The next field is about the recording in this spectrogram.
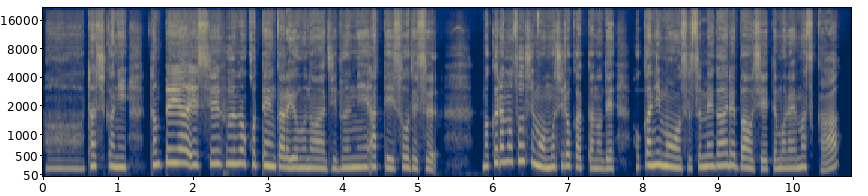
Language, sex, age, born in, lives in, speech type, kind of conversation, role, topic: Japanese, female, 40-44, Japan, Japan, read, expert-assistant, asker, 古典文学を楽しみながら読むコツってありますか？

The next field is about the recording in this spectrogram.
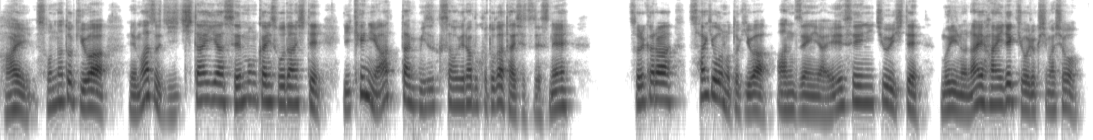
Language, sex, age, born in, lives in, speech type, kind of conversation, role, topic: Japanese, male, 55-59, Japan, Japan, read, expert-assistant, expert, 近くの池でカエルの声が聞こえなくなったのは、どうしてでしょうか？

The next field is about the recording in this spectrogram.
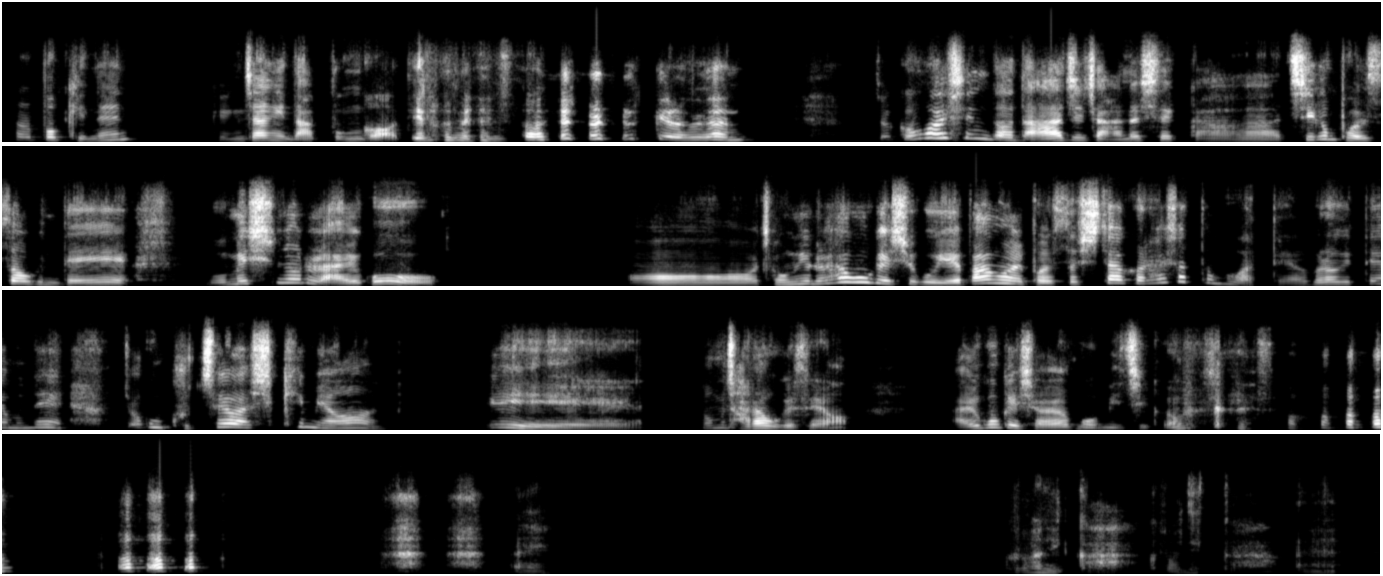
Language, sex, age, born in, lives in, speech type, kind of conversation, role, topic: Korean, female, 40-44, South Korea, South Korea, conversation, advice, advisor, 주변 환경을 바꿔서 나쁜 습관을 고칠 수 있을까요?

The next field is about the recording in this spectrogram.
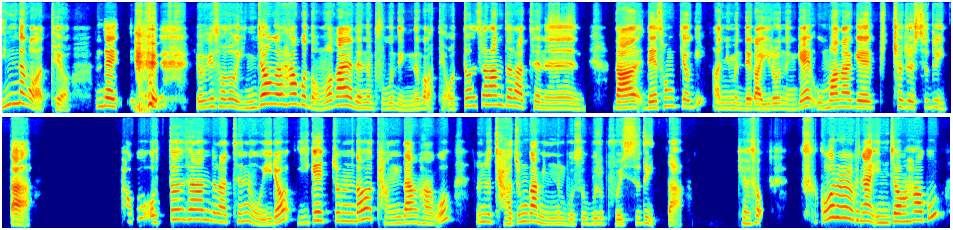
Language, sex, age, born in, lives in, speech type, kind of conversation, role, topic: Korean, female, 25-29, South Korea, Germany, conversation, podcast, guest, 부모 세대의 가치관이 당신의 삶에 어떤 영향을 미치나요?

